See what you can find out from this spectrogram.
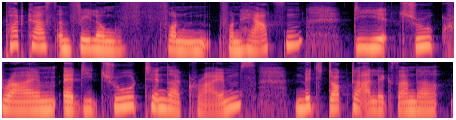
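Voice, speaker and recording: A woman's voice: on the low side, slow pace, a little mellow, dry recording, studio quality. A woman co-hosting a casual podcast, chatty and teasing in manner. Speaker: podcast co-host.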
